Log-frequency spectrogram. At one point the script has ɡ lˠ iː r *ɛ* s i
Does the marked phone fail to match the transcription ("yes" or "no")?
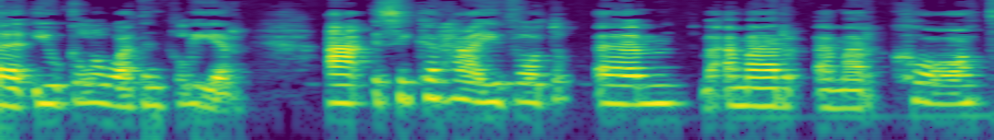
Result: yes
